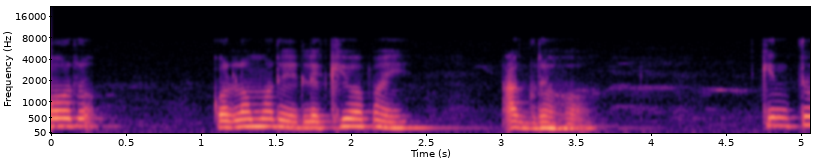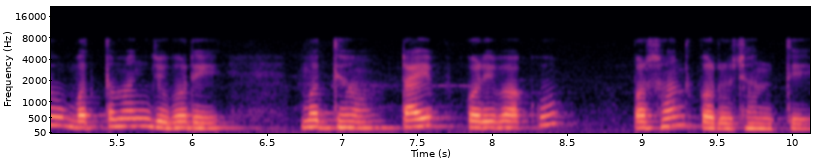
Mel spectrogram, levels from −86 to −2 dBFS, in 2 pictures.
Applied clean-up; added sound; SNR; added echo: none; none; none; none.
